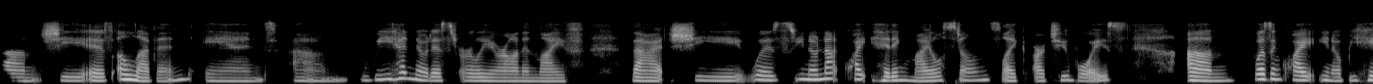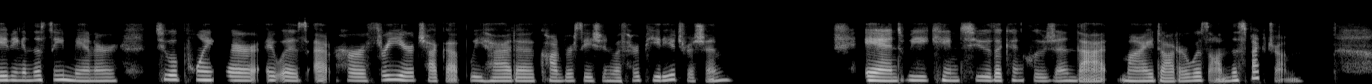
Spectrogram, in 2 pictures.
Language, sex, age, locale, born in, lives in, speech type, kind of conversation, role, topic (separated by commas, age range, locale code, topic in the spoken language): English, female, 40-44, en-US, United States, United States, conversation, advice, user, How can I apologize and rebuild trust after a harsh argument with someone I love?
